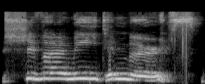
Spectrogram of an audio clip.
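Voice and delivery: slow, loud growling pirate. Pretend. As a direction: bellow it like an old sea captain. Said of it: "Spoken like a true pirate".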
